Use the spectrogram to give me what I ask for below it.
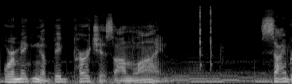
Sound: mouse clicking

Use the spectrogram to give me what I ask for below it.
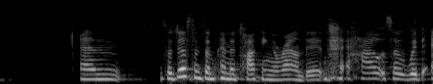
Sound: chuckles

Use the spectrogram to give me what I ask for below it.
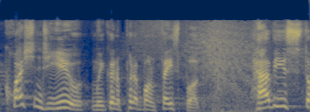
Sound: screens swoosh

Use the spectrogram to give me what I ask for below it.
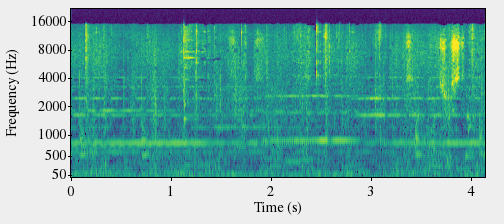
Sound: footsteps

